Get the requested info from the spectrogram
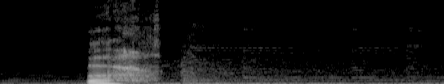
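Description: A man's single short voiced exhale, falling in pitch, like a yawn with his hand over his mouth.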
